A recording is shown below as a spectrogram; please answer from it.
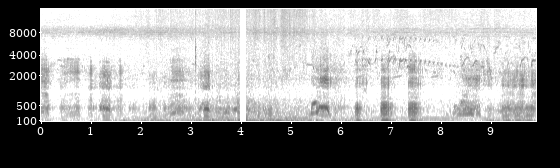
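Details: Hippopotamuses (Hippopotamus amphibius) on an African safari call in answer to one another, a chorus of deep, rhythmic grunting honks that rise and fall in bursts.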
